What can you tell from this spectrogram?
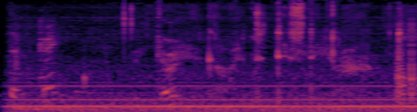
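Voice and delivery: hushed whisper. Real, not acted. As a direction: whisper so nobody hears. Whispering on a quiet train.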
